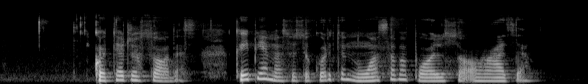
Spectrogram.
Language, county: Lithuanian, Kaunas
